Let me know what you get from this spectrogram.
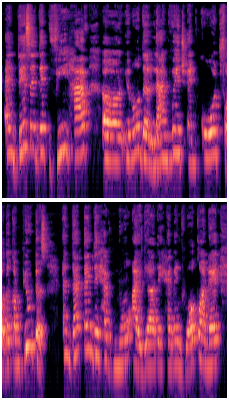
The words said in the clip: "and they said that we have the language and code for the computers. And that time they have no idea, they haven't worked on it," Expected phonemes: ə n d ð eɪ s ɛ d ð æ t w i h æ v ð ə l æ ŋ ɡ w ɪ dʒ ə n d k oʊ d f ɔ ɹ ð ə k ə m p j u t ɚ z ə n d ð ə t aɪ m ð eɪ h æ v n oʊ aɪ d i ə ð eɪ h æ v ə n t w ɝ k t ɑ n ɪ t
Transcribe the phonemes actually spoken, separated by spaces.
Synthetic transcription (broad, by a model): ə n d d eɪ s ɛ d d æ t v i h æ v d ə l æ ŋ ɡ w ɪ dʒ ə n d k oʊ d f ɔ ɹ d ə k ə m p j u t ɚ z ə n d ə t aɪ m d eɪ h æ v n oʊ aɪ d i ə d eɪ h æ v ə n t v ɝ k ɑ n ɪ t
